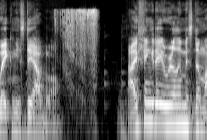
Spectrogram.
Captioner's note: ducktape sounds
